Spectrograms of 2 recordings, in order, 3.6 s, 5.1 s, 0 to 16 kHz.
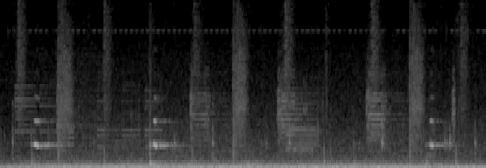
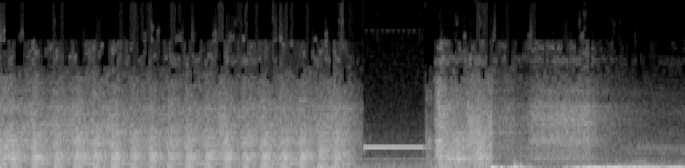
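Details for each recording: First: K24 EP3 with a Skunk2 throttle body worked by hand; sharp high squeaks in spurts about every second, with felt grinding as the butterfly wedges and binds; owner suspects the throttle body, which has no return spring. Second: K24-swapped EP3 with recent battery problems (charger not working): a short crank catches quickly and settles into an even, steady idle. Enough battery power; normal engine start.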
